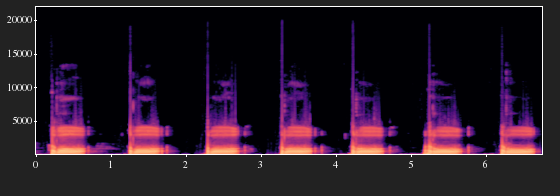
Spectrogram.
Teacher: Kenapa terdengar seperti vokal O karena pangkal lidahnya naik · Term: huruf tebal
